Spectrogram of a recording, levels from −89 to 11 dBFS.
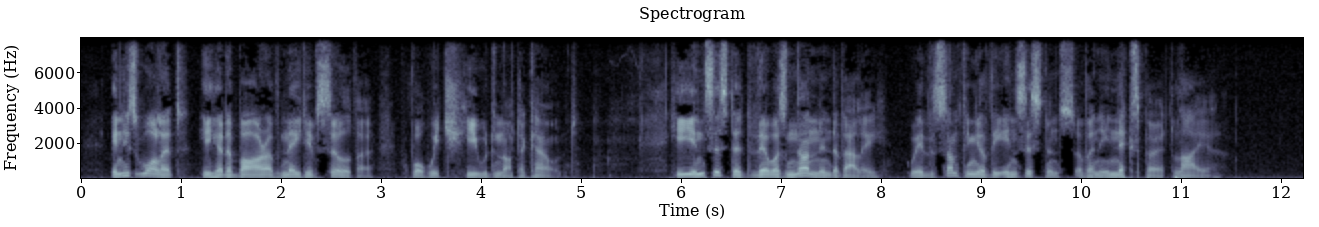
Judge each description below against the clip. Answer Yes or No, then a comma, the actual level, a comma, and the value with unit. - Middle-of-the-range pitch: No, low, 105 Hz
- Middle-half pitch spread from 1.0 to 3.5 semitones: No, average, 4.5 semitones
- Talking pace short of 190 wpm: Yes, average, 160 wpm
